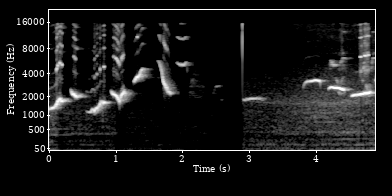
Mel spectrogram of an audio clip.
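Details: White-rumped shama lure song to provoke other shamas: a run of loud, varied whistles and upward sweeps, a second of silence, then softer, long, flat whistled notes.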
